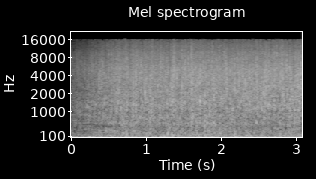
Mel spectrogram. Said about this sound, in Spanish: Fíjate, esto es un desagüe que hay aquí, de una fuente.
